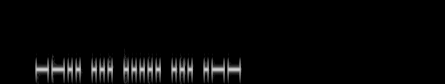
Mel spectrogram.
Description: Morse code, heard as a keyed tone, about 30 wpm, 700 Hz. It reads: ZS5SW
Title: DXCC-100 Call Signs - 5 Characters - Repeated 2x - 30wpm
